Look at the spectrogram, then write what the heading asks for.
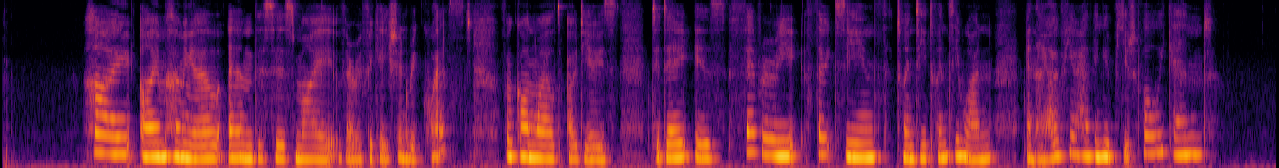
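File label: verification, female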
